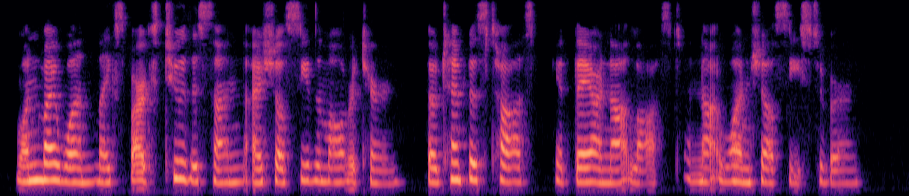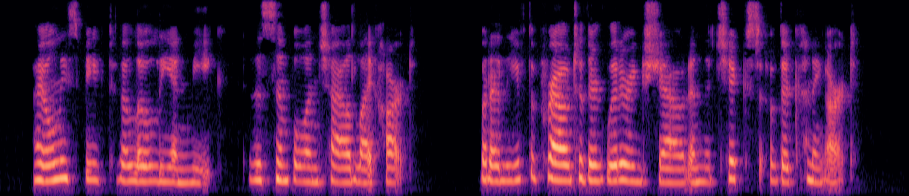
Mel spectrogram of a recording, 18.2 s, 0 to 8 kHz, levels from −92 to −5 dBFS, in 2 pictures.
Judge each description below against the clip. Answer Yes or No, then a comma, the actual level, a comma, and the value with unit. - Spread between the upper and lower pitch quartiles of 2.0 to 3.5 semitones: Yes, narrow, 2.5 semitones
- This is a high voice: Yes, high, 230 Hz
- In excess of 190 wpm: Yes, average, 200 wpm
